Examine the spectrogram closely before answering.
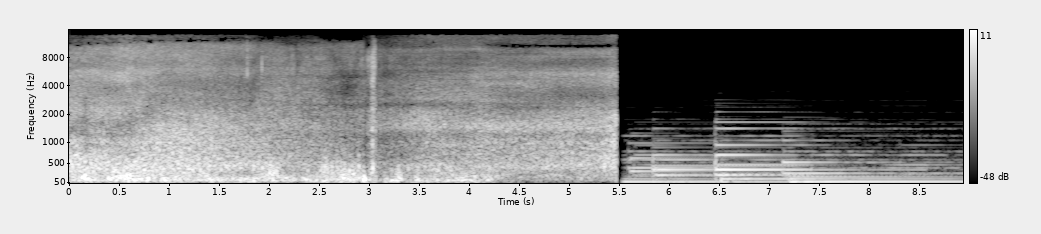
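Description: Ocean surf roars steadily with a loud, windy wash of breaking waves for several seconds, then cuts abruptly to soft, sustained instrumental music with no voices.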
